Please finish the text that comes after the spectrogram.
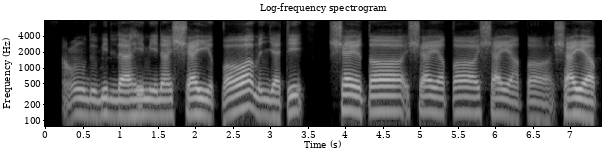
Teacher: seolah-olah ada harakat fathah yang nyempil di situ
